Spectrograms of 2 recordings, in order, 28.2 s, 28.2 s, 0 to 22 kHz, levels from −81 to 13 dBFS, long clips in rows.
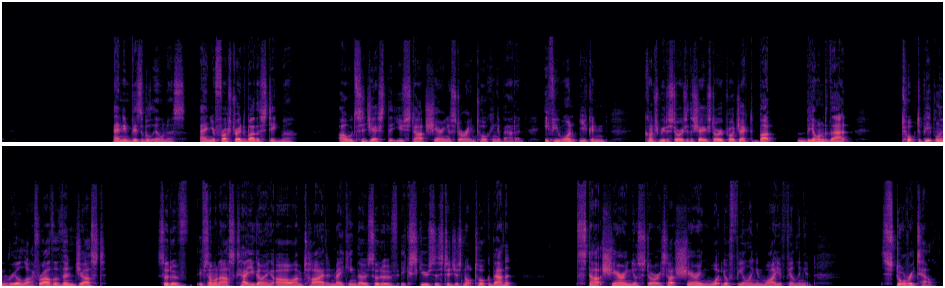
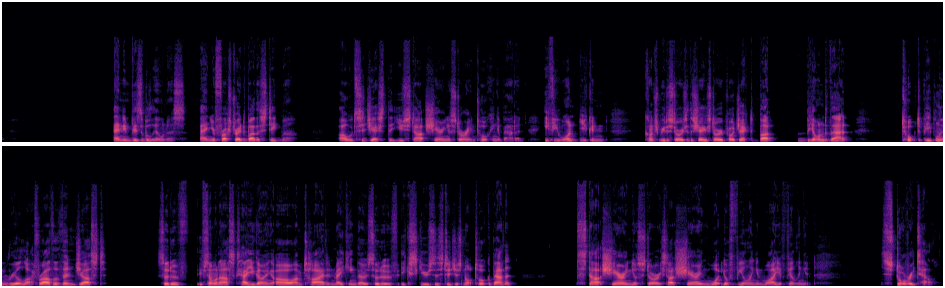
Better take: first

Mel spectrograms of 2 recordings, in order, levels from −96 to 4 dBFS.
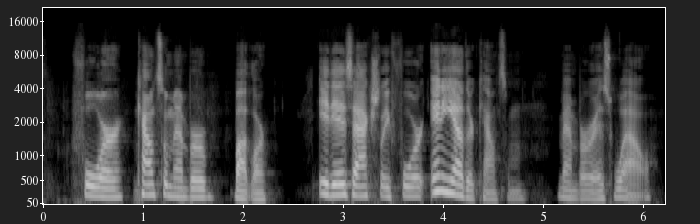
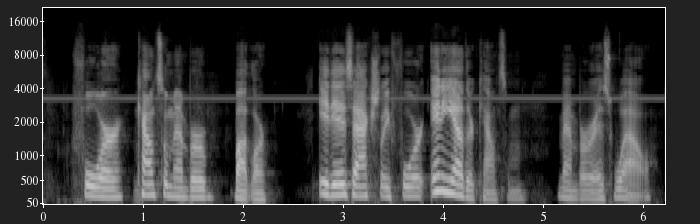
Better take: first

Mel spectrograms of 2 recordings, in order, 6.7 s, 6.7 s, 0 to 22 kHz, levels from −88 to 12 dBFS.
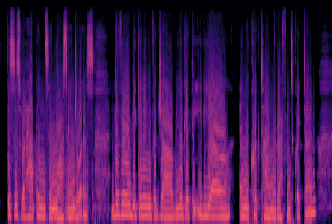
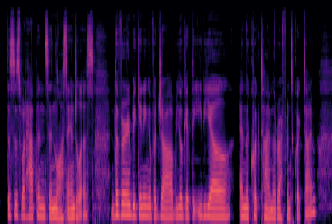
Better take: second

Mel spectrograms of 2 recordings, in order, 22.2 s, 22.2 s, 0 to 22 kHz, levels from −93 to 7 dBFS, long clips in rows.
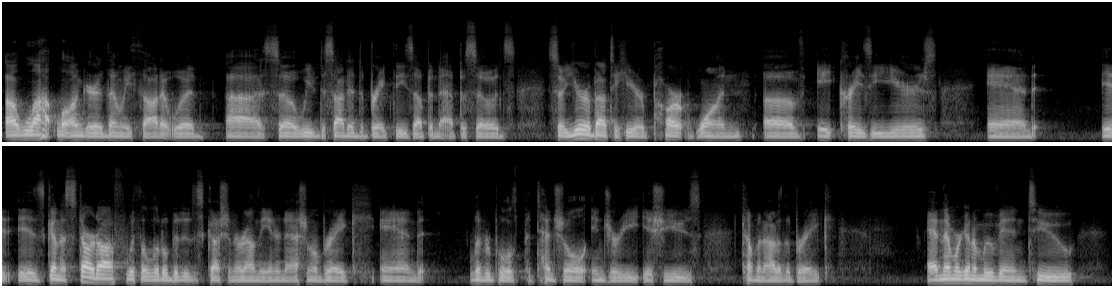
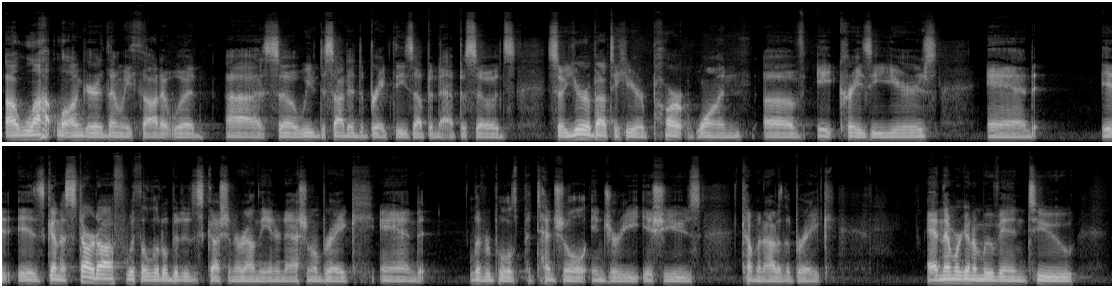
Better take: second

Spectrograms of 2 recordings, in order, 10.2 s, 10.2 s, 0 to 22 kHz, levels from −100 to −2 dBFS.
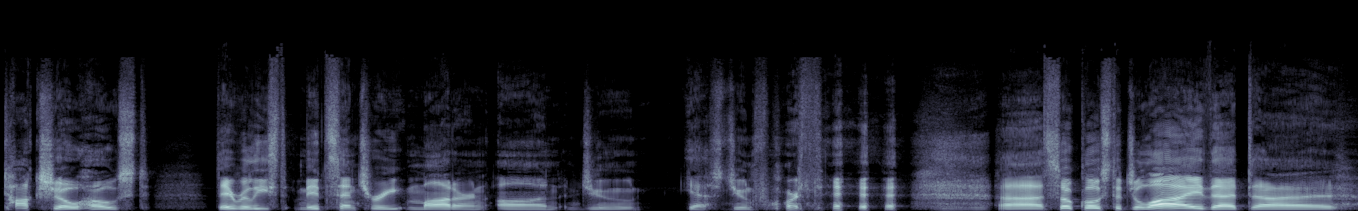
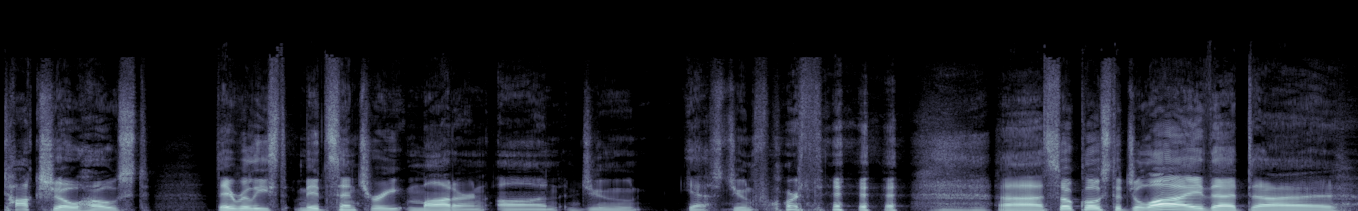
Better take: second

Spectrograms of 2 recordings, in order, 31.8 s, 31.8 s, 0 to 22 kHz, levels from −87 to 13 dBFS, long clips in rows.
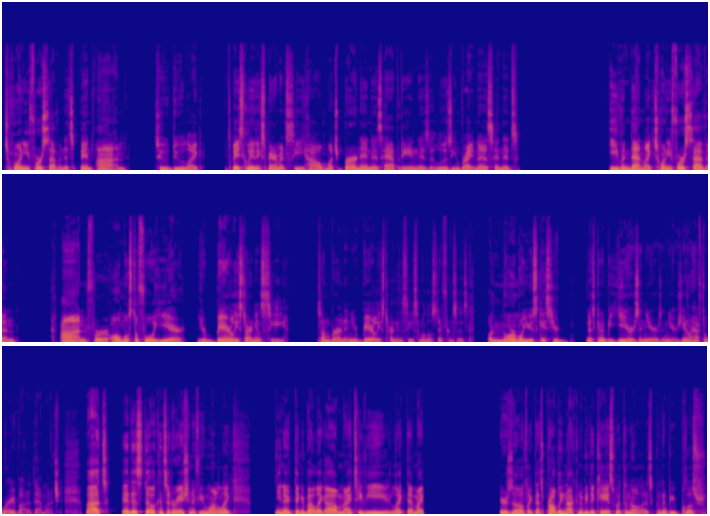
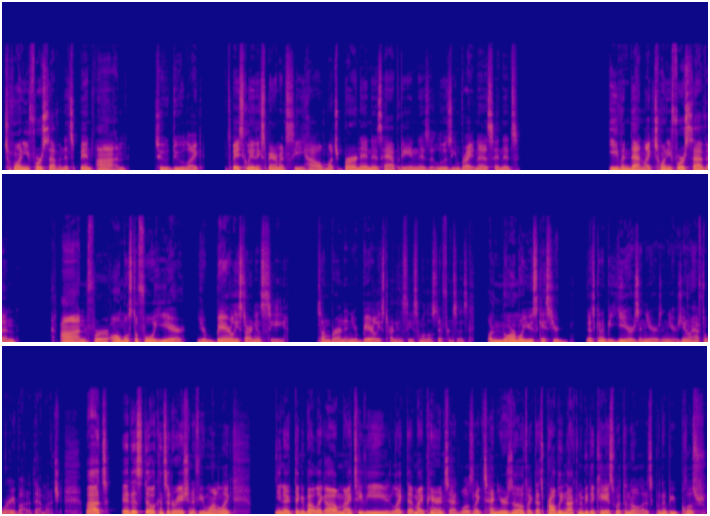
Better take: second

